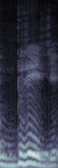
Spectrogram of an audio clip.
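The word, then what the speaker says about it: bridge: इसको ब्रिज क्या पढ़ेंगे, ब्रिज। आई कहें कि जी से पहले डी आया, ई साइलेंट हो जाएगा, और जी यानी लास्ट में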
